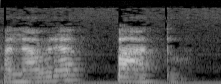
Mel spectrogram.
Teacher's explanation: la palabra pato tiene como rasgo suprasegmental el acento en la primera sílaba, es decir, la sílaba tónica.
